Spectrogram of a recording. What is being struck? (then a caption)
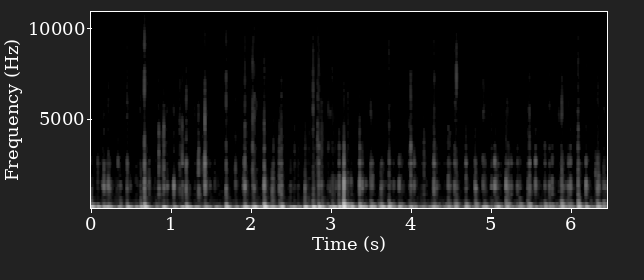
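Silicone case on a phone. A pale green, hand-sized silicone case on an iPhone is tapped on its back with fingertips and nails, held above and beside the mic. Quick, dull, irregular taps follow one another closely, each a short thump with a faint brighter click. The sound is low and soft overall, with a few louder taps near the middle.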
